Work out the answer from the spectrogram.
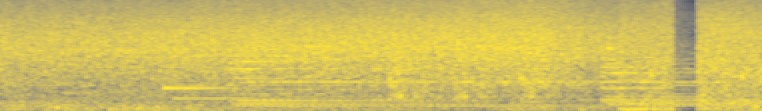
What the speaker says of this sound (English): It started raining. No rain forecast.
